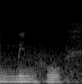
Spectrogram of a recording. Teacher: منہ میں نون ساکن ہے، اس کے بعد ہا حرف حلقی آ رہا ہے، تو نون ساکن کو اظہار کے ساتھ پڑھا جائے گا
